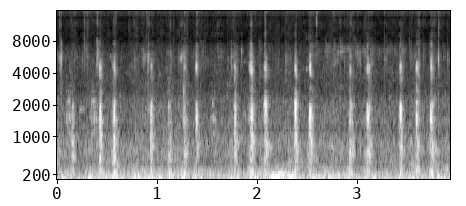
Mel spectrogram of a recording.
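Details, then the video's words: Ducks at a lake calling loudly, a fast run of short, harsh, clucking notes coming several per second with little pause, over a steady low rumble of background noise. "Ducks at the lake making loud noise."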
